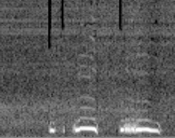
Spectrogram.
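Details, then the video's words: Spotted dove used as a lure bird, giving a brief coo: a soft short note, then two longer, level, mellow notes, the last slightly trailing down, over a low steady hum. "Tiếng cu gáy giọng hay CHIÊU THÚC BỔI"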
